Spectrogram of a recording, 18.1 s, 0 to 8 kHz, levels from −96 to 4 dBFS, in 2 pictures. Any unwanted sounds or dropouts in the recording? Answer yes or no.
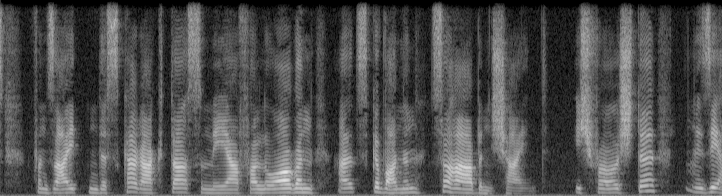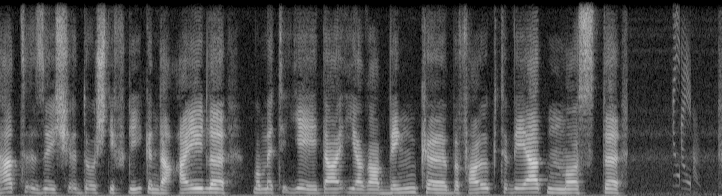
yes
